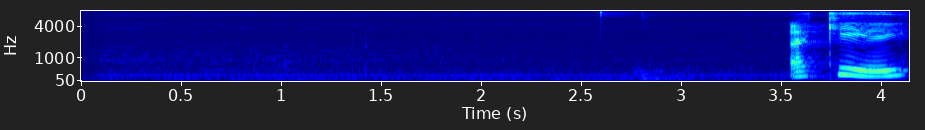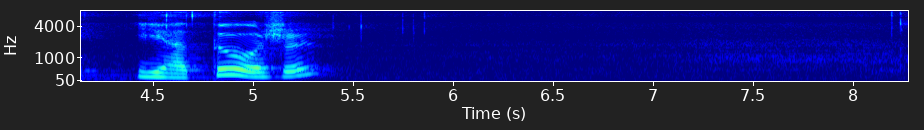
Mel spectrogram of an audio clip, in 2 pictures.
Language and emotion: Russian, positive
